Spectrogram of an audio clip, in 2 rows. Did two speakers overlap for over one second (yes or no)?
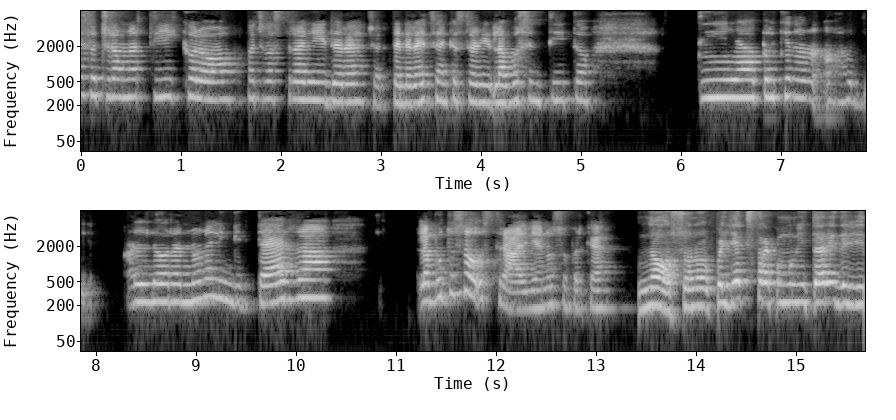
no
